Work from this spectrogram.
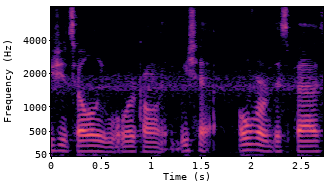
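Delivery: ordinary delivery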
